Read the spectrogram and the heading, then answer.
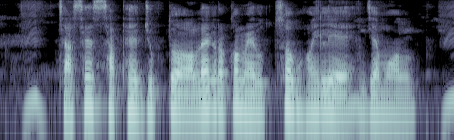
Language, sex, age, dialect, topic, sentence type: Bengali, male, 25-30, Jharkhandi, agriculture, statement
